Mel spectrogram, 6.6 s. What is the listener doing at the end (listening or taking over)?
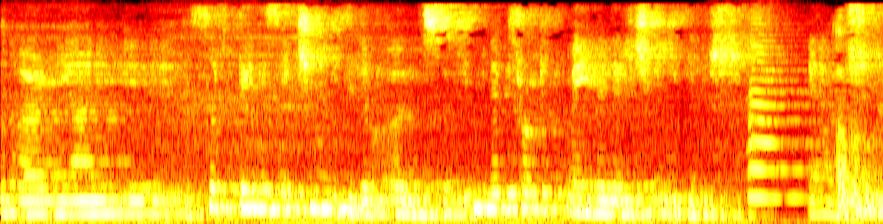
taking over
